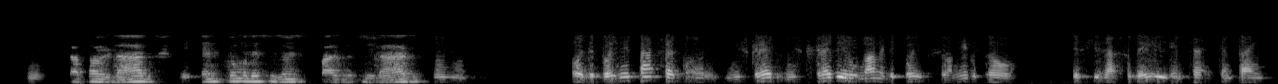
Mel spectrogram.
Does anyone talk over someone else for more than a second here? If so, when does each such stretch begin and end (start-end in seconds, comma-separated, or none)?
none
